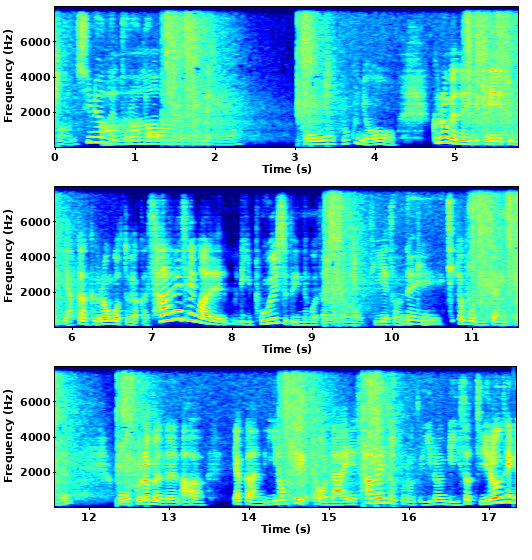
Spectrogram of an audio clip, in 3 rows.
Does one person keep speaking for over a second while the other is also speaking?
Yes, from 0.6 s

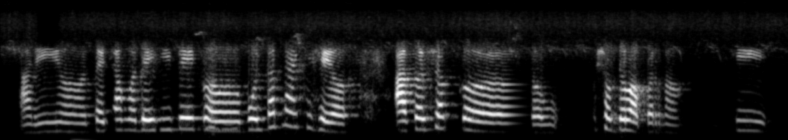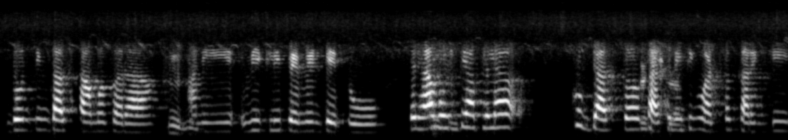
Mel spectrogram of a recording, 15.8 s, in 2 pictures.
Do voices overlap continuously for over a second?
No

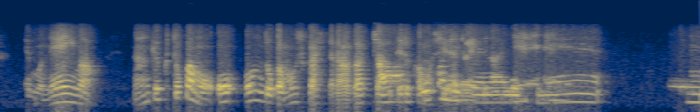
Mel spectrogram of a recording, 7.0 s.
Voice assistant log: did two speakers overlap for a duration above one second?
Yes, from 3.8 s

